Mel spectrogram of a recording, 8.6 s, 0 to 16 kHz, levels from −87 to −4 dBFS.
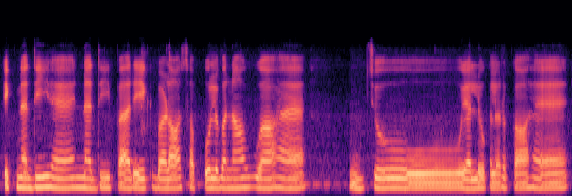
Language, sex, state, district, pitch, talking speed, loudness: Hindi, female, Uttarakhand, Tehri Garhwal, 165 Hz, 120 wpm, -18 LUFS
